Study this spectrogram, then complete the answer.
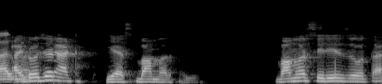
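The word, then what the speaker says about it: Balmer: बा hydrogen eight yes बामर बामर series होता है व बाल एल नहीं बोलते उसमें बामर हो जाता है बामर एल साइलेंट हो जाता है कुंड में भी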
